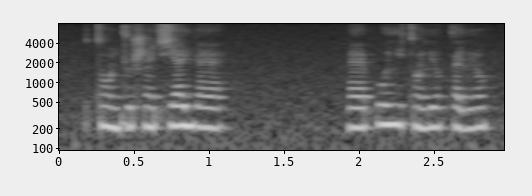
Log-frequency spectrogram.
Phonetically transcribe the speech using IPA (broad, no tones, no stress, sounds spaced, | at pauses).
t ɔ̃ ɡʲ o ʂ æ̃ ɕ æ j æ | æ p o lʲ e t ɔ̃ lʲ ɔ k a lʲ ɔ̃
